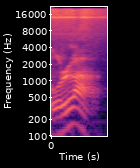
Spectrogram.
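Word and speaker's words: עוֹלָה: 히브리 말로도 올라예요. 올라 발음이 똑같아요.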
